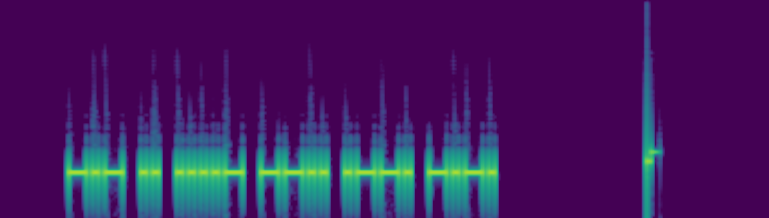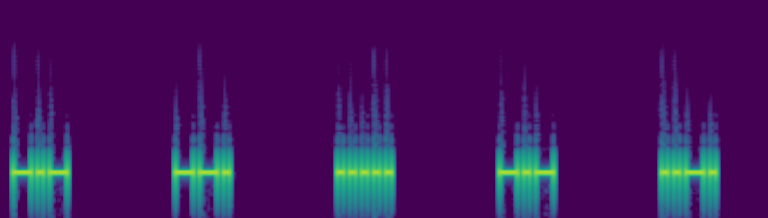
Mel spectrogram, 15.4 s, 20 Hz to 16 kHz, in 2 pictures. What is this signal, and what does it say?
Morse code, heard as a keyed tone, about 20 wpm, spaced as for 11 wpm, 700 Hz. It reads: KI4ZPC KG5KF
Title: USA Call Signs - 6 Characters - 6x Character Spacing - 20wpm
